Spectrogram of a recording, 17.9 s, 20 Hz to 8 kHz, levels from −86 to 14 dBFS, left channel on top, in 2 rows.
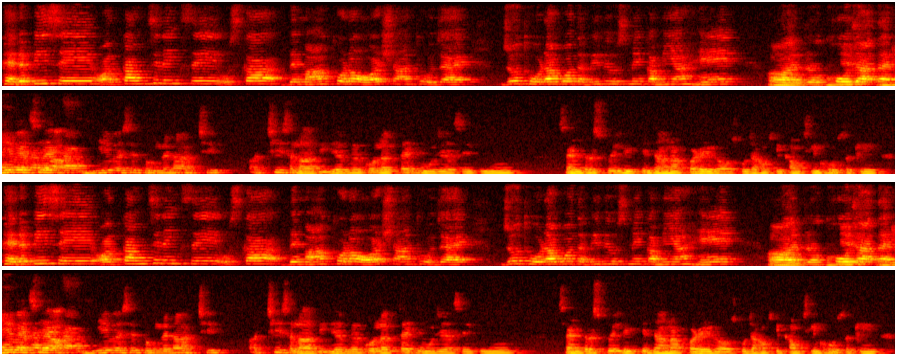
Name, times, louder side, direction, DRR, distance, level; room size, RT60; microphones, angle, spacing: voice 1, 0.0-4.7 5.0-7.3 7.7-9.7, equal, 5° left, 0.5 m, -22 dB
voice 2, 7.7-11.1 11.4-14.0 14.6-17.7, left 1 dB, 30° right, 1.0 m, -23 dB
4.2 x 2.3 x 3.5 m
head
